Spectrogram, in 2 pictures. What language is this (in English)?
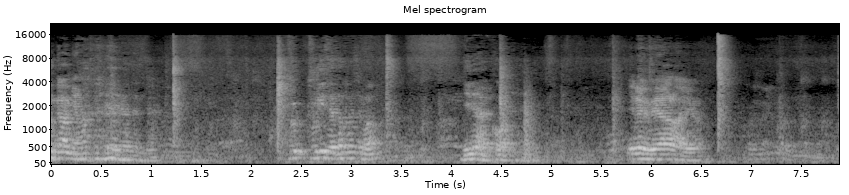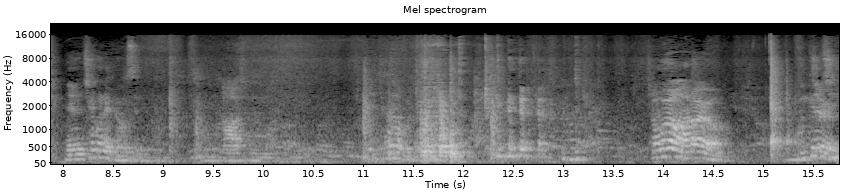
Korean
